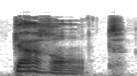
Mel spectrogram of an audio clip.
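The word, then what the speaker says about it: quarante: Okay, so same rule as previously, as for quatre, okay? K, 40, 40, okay?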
